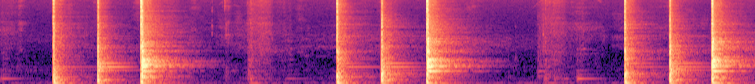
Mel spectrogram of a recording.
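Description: Conga clave independence exercise: a low bass stroke with one hand and close slap strokes with the other, played in three sharp groups of three hits separated by pauses, close and alone.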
